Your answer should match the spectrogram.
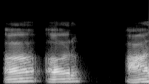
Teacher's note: उच्चारण स्थान की दृष्टि से हिंदी के अ और आ स्वर है तो इसको उत्तर है कंठ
